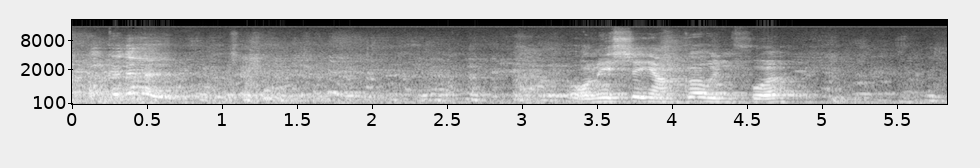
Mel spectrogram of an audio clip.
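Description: An elderly man speaks into a microphone, heard through loudspeakers in a large echoing hall.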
